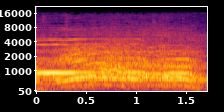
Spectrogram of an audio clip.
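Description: Crowd at a live metal show in Tokyo, a swelling wash of cheering and whoops over about two seconds, loud and close, with a voice talking through it.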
